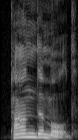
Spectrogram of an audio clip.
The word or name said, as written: pan de molde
